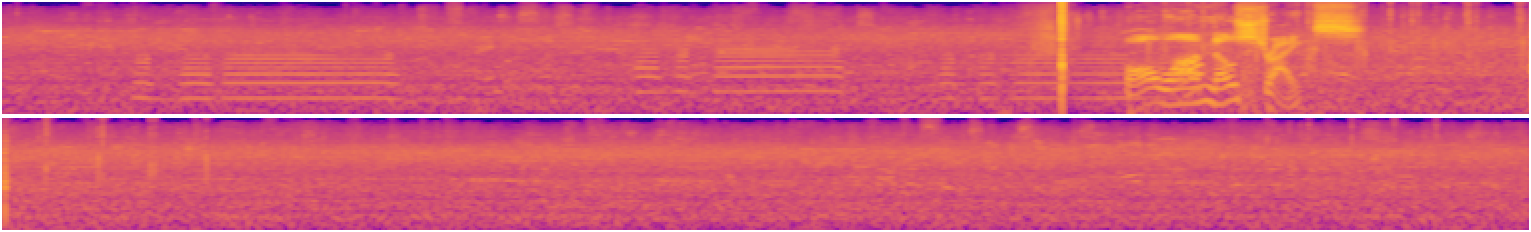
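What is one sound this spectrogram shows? A stadium crowd murmurs steadily in the background.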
